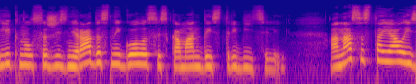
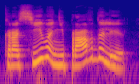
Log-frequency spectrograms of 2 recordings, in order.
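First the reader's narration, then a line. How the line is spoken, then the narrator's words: Proud exclamation. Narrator (Russian): сияя гордостью, воскликнул Гракина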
